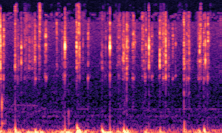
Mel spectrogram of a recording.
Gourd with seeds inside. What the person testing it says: it's super dried now. For some reason it dried instead of decayed. But, as you can hear, it makes a great shaker.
